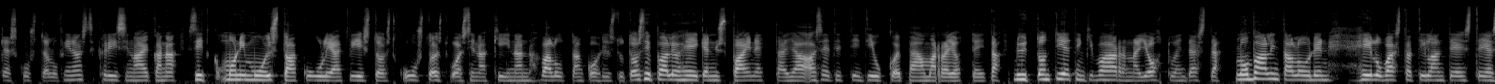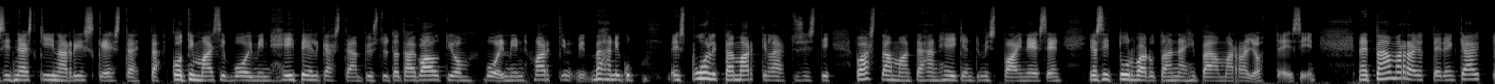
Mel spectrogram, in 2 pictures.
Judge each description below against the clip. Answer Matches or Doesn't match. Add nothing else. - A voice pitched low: Doesn't match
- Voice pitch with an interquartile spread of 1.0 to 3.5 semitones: Matches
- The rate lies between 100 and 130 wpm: Matches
